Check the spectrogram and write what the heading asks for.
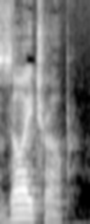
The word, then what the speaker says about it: zoetrope: So the word is actually pronounced zoetrope.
